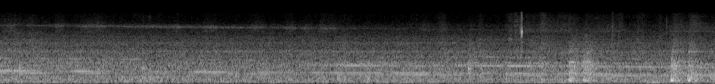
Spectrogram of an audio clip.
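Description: JR West 207 series electric commuter train heard from inside the car while running: a steady rumble from wheels and running gear, with a motor whine that falls slowly in pitch. A few short knocks come near the end.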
